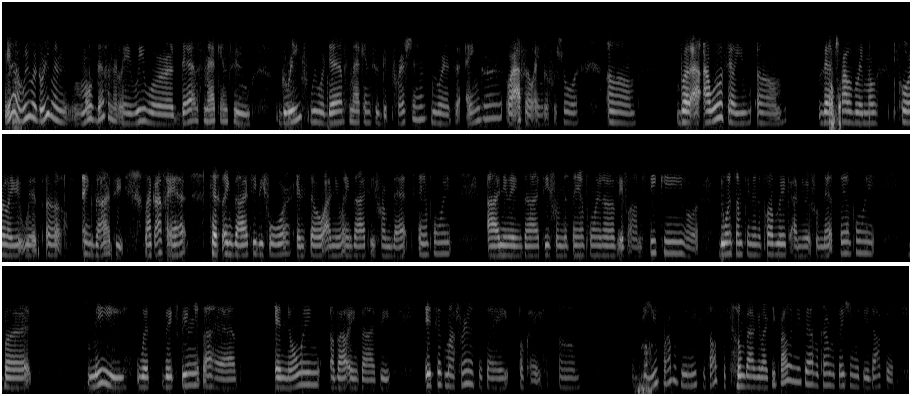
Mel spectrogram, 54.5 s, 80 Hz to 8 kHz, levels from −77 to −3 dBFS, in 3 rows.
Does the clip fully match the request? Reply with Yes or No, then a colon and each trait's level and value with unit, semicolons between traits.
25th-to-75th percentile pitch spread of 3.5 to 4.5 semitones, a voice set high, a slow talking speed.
Yes: average, 4.0 semitones; high, 200 Hz; slow, 130 wpm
